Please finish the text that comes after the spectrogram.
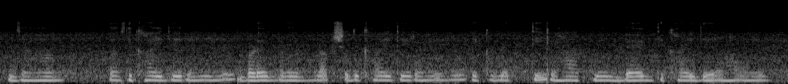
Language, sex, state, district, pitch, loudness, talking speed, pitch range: Hindi, female, Maharashtra, Aurangabad, 190 Hz, -28 LUFS, 175 wpm, 185-195 Hz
